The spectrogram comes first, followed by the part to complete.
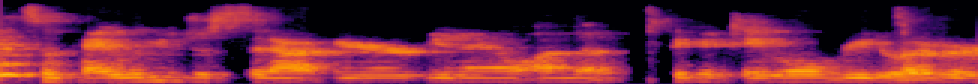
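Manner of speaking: plain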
